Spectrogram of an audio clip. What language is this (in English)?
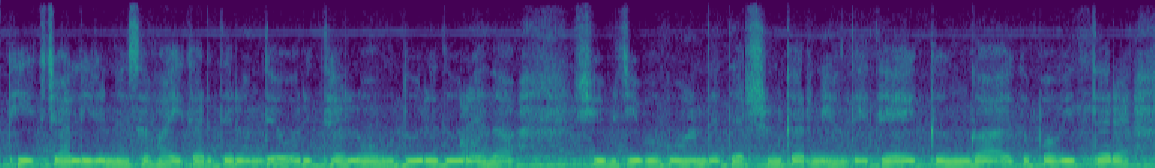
Dogri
